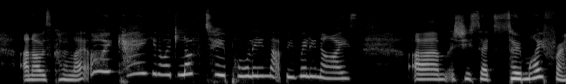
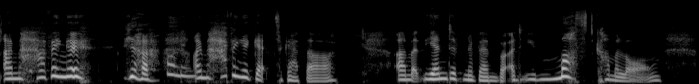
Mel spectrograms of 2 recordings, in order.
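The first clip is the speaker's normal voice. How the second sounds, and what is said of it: Glamorous, well-spoken elderly woman's voice. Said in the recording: “glamorous and lovely and well spoken ... great accent”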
